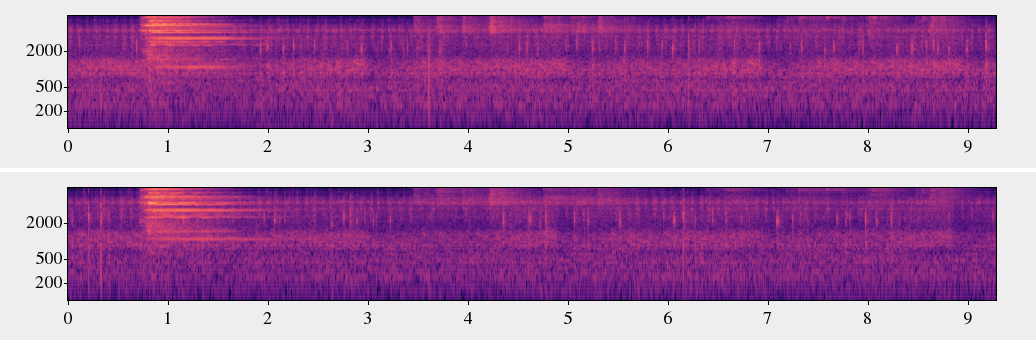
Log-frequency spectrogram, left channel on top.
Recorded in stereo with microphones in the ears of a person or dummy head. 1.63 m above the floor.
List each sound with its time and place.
0.7 s a bell: 25° right (ahead or behind), 2.5 m
3.5 s a dropped coin: centre (ahead or behind), 3 m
